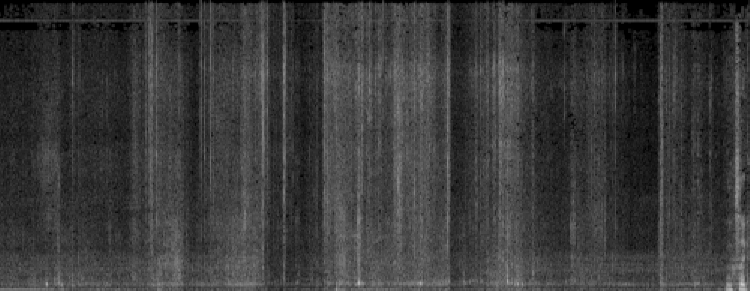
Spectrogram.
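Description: Rustling and scraping of dry brush, palm fronds and sandy soil as a person crawls and clambers through undergrowth on a bank, in irregular bursts with a few sharp snaps. A faint low insect buzz is heard near the start.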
